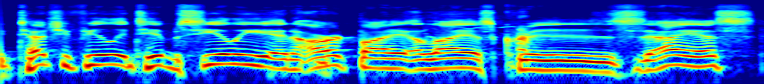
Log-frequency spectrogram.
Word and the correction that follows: Kriazis: Kriazis, sorry, I actually know him, so I should probably pronounce his name correctly.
